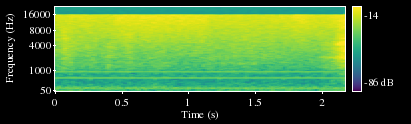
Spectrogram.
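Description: Near silence: faint room tone with a steady low electrical hum and two faint, steady higher tones.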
